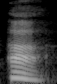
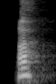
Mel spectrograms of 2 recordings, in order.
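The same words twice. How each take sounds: First: "ah" held as an open, drawn-out vowel; long ah. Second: "ah" cut very short. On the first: Teacher contrasting vowel lengths, long "ah". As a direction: draw "ah" out longer. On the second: Teacher contrasting vowel lengths, short "ah". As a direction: say "ah" as a quick, abrupt vowel. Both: Shown as a demonstration. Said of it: "You hear the difference between the two".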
